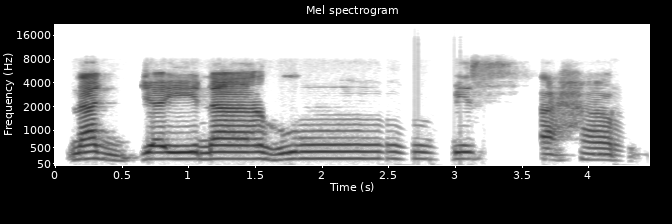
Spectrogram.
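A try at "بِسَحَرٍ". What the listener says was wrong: Bisahar. Nggak ada tasdid ya. Najainahum bisahar.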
